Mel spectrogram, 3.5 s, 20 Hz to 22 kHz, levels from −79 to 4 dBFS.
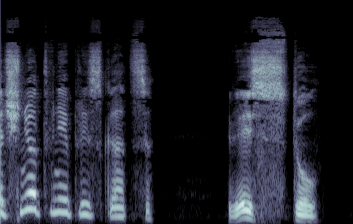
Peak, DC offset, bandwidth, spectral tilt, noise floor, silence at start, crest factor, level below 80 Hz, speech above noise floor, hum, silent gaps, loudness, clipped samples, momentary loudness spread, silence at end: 0 dBFS; under 0.1%; 16 kHz; -3 dB/octave; -70 dBFS; 0 s; 18 dB; -62 dBFS; 54 dB; none; none; -16 LUFS; under 0.1%; 14 LU; 0.4 s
